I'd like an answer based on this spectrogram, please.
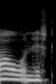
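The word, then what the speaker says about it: honest: ही देख लो आ ऑनेस्ट लिखा है ठीक है ऑनेस्ट है वल साउंड कर रहा है तो एन का यूज होगा ओके एन ऑनेस्ट क्योंकि ए साइलेंट रहता है तो मिस्टेक है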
